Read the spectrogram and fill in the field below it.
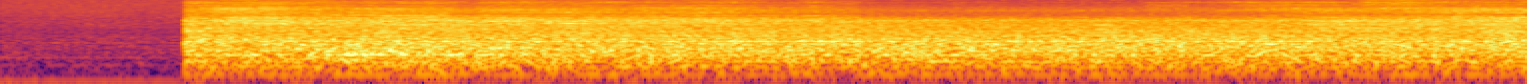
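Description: A large machine whirs and rumbles steadily, loud and close.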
